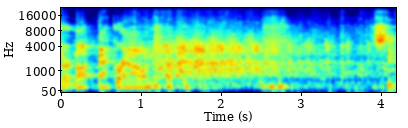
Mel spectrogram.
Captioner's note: audience laughs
